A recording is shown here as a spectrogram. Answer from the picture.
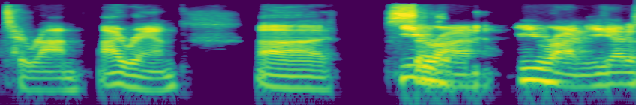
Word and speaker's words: Iran: Iran, you got to say it correctly.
